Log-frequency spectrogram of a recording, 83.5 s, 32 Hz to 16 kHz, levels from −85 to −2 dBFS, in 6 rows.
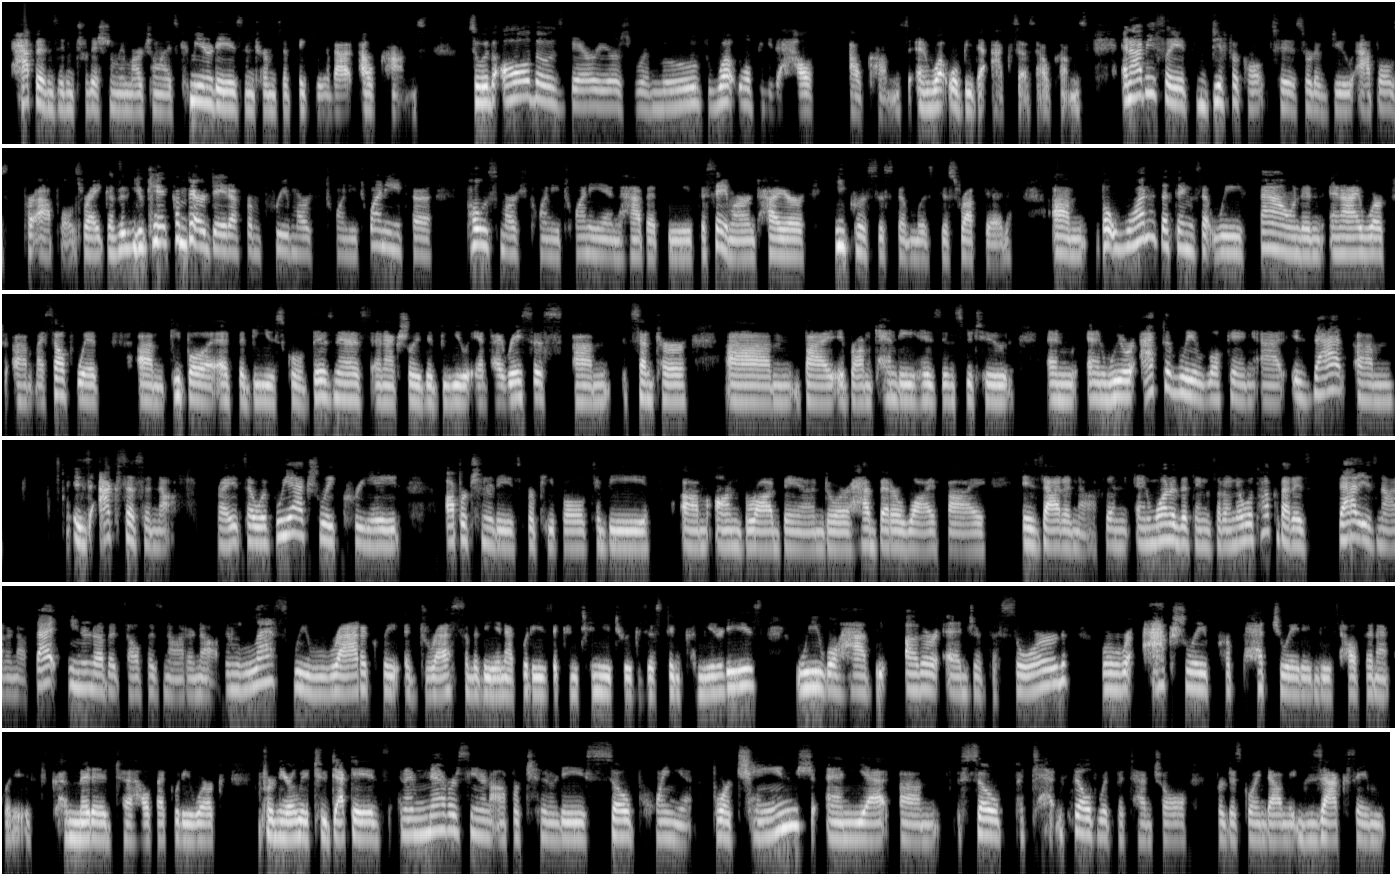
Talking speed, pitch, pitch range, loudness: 165 wpm, 160 Hz, 150-180 Hz, -19 LUFS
